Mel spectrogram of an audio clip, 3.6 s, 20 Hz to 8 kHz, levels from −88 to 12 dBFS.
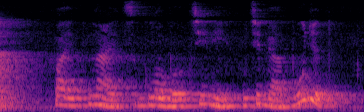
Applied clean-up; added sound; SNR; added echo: none; none; none; reverberation time 0.7 s.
